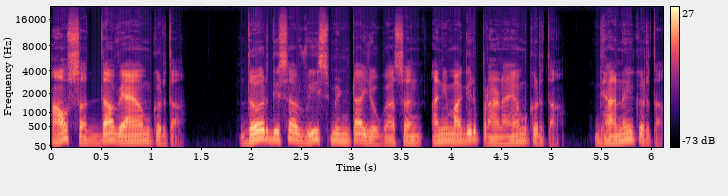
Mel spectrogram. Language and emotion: Goan Konkani, neutral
